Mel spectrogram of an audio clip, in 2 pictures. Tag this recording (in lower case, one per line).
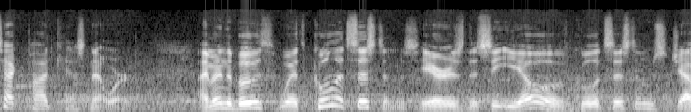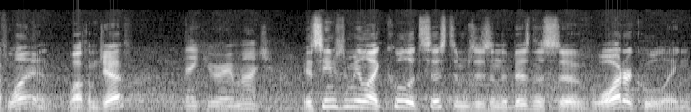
speech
